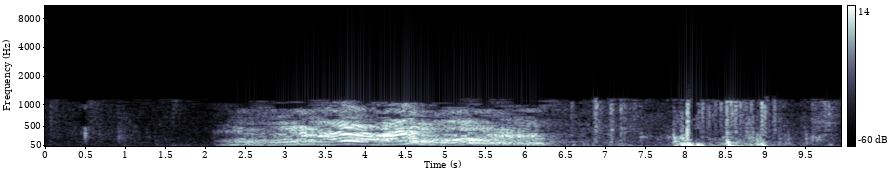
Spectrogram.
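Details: Badgers fighting in a garden on 14 July 2019, one running at the person recording: a loud, rough, growling roar swells for about four seconds, followed by scattered thumps, scuffling and rustling.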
